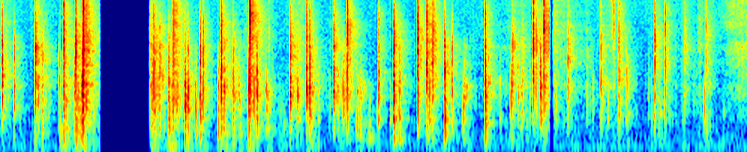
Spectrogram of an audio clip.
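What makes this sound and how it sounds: Hands with long nails lift, turn and press flat the crinkly, water-warped glossy pages of an open paper toy catalog. A dense run of sharp, bright crinkles and crackles follows, with a brief silent pause near the one-second mark before the crinkling resumes.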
